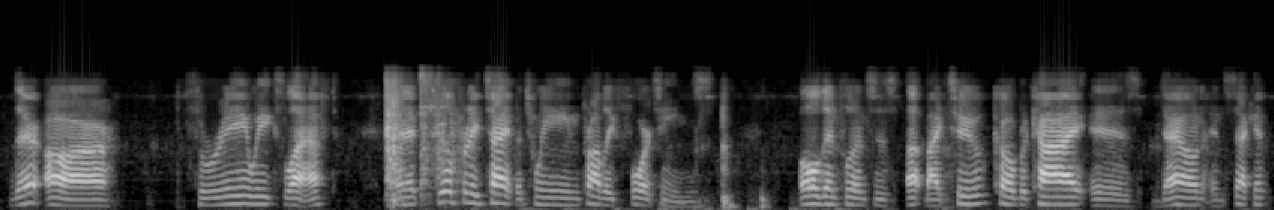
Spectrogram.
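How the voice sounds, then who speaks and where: Man, 30s, excitable rambling league recap, tinny lo-fi webcam sound. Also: medium pitch, takes it slowly. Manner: rambling, excitable, self-correcting. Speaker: fantasy football league commissioner. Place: small room at home, seated in a leather chair. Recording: tinny, phone-like webcam audio.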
